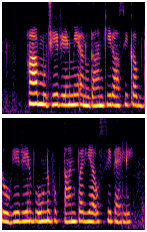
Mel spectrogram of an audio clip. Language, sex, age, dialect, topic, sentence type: Hindi, female, 18-24, Garhwali, banking, question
